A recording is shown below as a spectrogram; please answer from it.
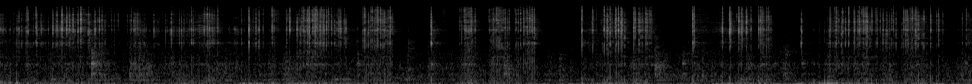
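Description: Long nails scratch and tap the body of a closed cylindrical green metal tea tin with a gold lid, held close to the microphone. The sound is a bright, dry run of rapid scratching bursts and sharp ticks, almost all high-pitched with very little low end. Each tap dies out almost instantly.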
